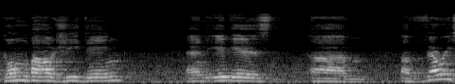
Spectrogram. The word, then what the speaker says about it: Gong Bao Ji Ding: of this dish is compiled chicken it is pronounced Gong Bao Zhi Jing and it is a very simple dish and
